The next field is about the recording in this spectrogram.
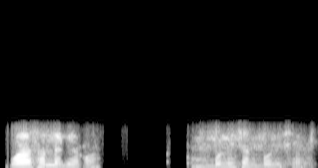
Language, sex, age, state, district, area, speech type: Assamese, female, 30-45, Assam, Darrang, rural, conversation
